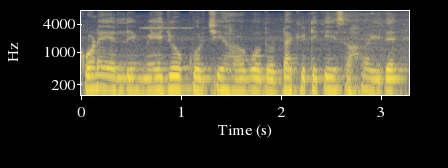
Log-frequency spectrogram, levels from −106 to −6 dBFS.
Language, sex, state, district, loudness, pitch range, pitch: Kannada, male, Karnataka, Bangalore, -17 LUFS, 140-150 Hz, 145 Hz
